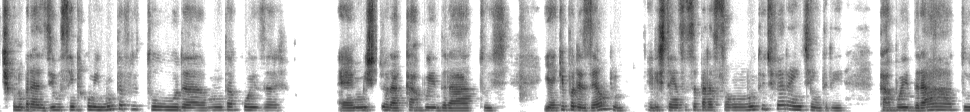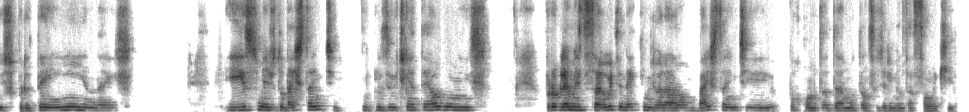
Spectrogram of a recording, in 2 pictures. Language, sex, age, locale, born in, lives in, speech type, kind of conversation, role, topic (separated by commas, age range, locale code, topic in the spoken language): Portuguese, female, 30-34, pt-BR, Brazil, France, conversation, podcast, guest, Como a migração mudou a forma como você se alimenta?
